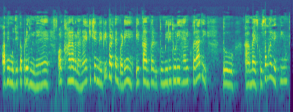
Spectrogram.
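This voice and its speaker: A woman's voice: sits high, racing. A woman voicing a tired, overworked older mother-in-law in a cartoon story, complaining and self-pitying. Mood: weary. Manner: complaining, grumbling to herself. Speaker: voice actor. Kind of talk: Hindi cartoon dialogue.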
